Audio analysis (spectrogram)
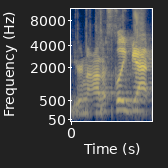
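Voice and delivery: loud scolding at the laptop. Real, not acted. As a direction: tell off the computer. Scolding her computer.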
